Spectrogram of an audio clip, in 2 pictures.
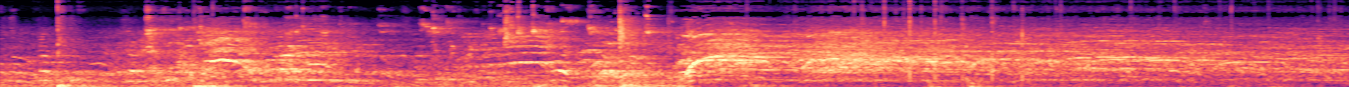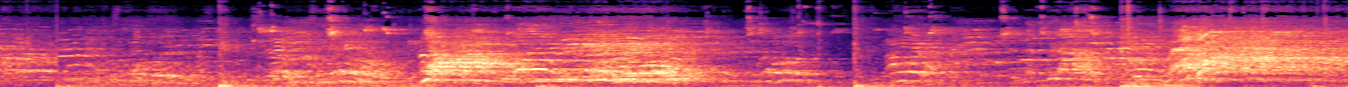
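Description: Young players and onlookers shout and cheer in a large echoing hall.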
